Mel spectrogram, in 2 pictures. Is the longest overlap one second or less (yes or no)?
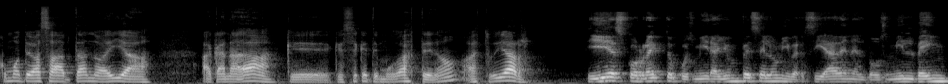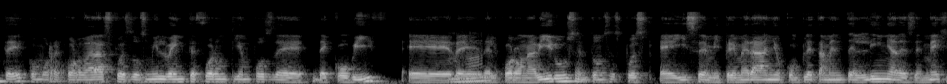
yes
